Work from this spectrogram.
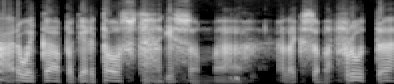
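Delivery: fake Italian accent mixed with Italian words.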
